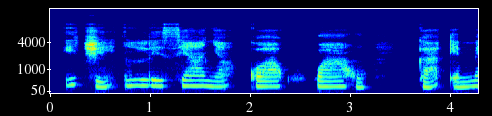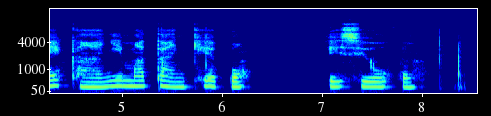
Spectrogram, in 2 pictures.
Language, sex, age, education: Igbo, female, 15-29, tertiary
